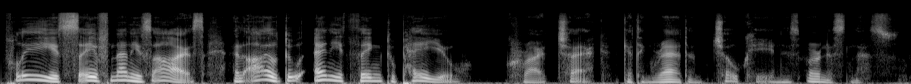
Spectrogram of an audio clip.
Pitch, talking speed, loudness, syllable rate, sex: 140 Hz, 140 wpm, -19 LUFS, 3.6 syllables/s, male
